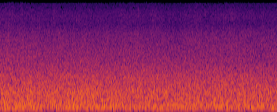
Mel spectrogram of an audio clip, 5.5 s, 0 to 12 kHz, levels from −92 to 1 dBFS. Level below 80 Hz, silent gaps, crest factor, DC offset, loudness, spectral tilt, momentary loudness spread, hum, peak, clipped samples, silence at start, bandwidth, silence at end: -44 dBFS; none; 12 dB; under 0.1%; -32 LUFS; -6 dB/octave; 2 LU; none; -18 dBFS; under 0.1%; 0 s; 11.5 kHz; 0 s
